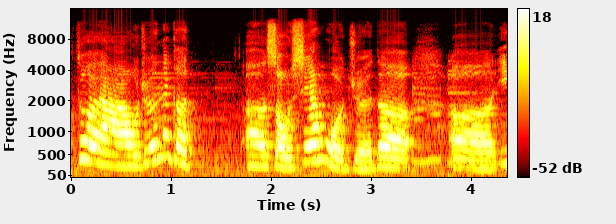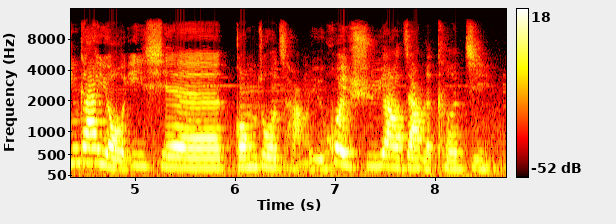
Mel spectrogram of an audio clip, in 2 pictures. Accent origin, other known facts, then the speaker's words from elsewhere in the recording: Taiwan; 我们台湾人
